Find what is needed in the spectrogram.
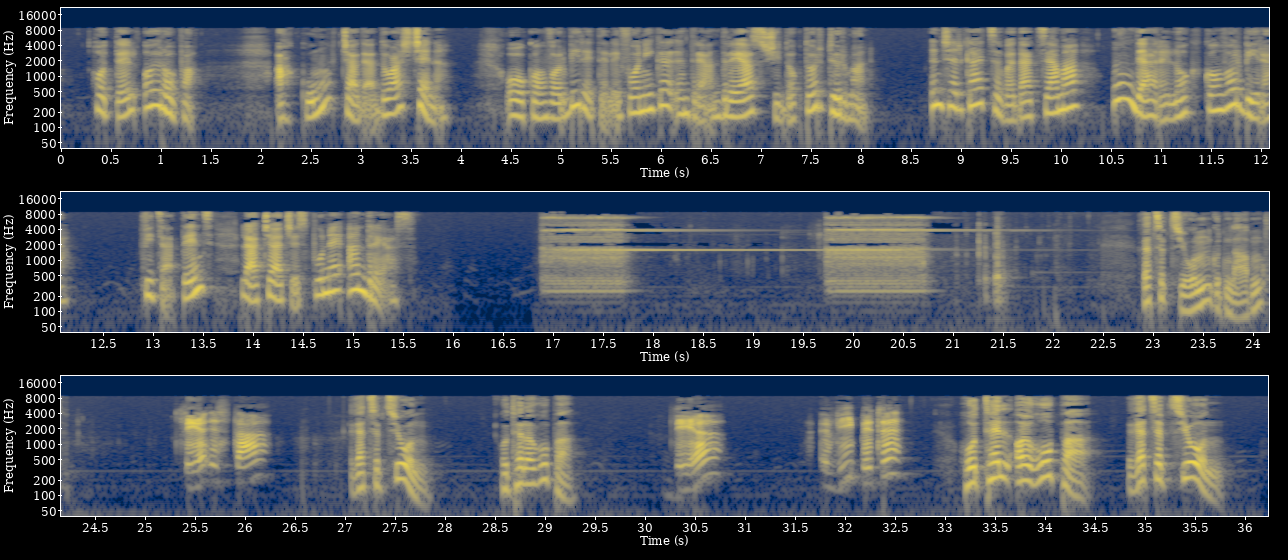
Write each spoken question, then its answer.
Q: Încercați să vă dați seama unde are loc convorbirea.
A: Hotelul Europa îl cunoașteți deja, iar Andreas cheamă recepția.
